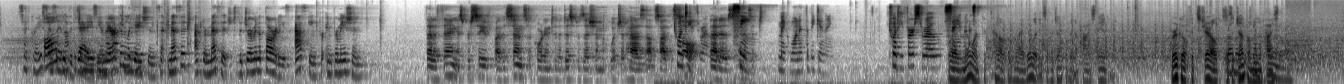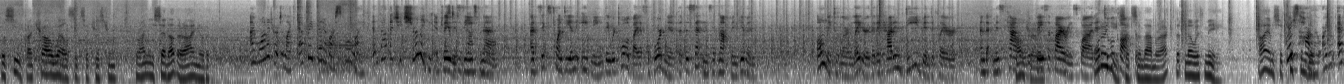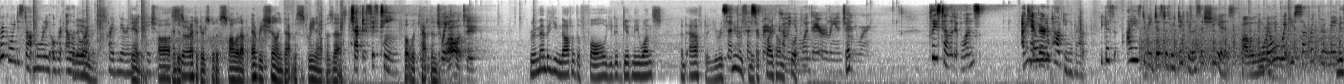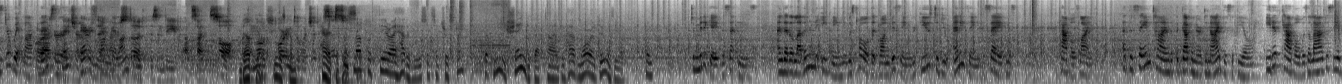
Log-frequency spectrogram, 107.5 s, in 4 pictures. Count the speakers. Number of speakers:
6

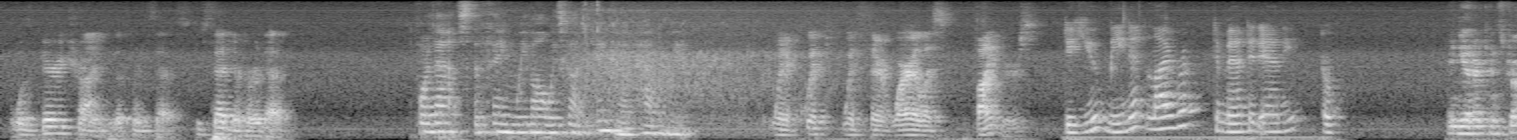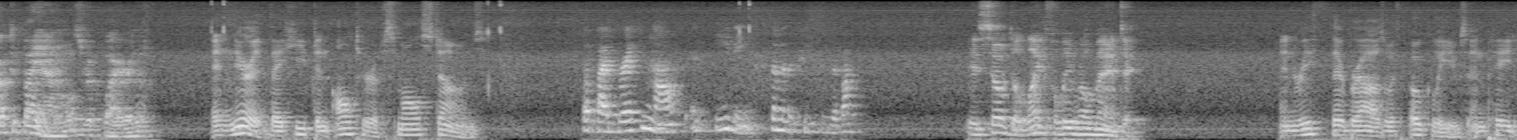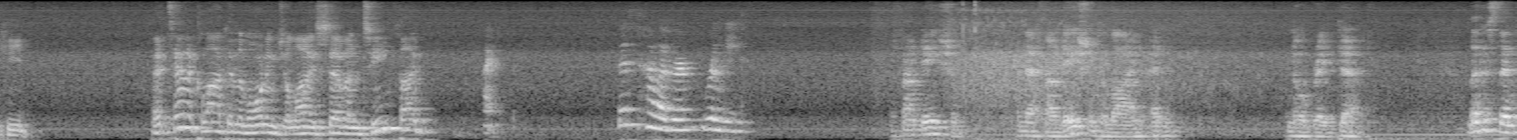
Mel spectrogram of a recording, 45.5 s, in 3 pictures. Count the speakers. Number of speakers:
8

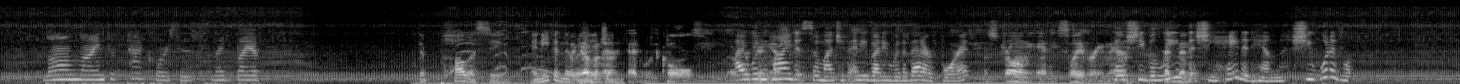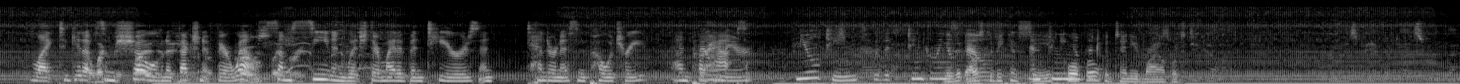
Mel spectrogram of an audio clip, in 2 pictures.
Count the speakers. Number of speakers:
5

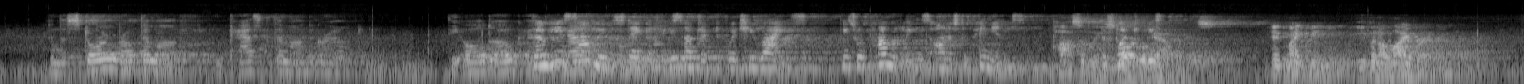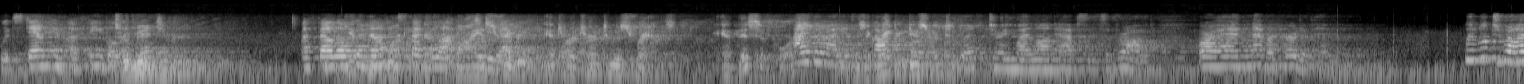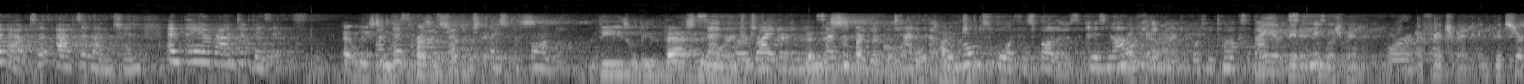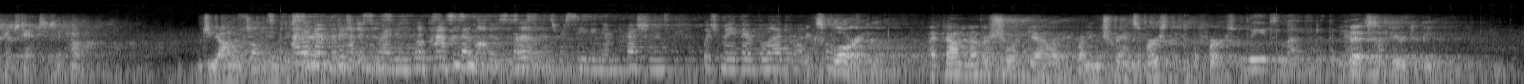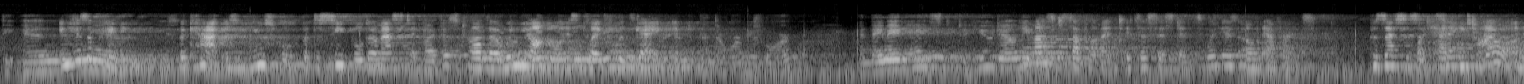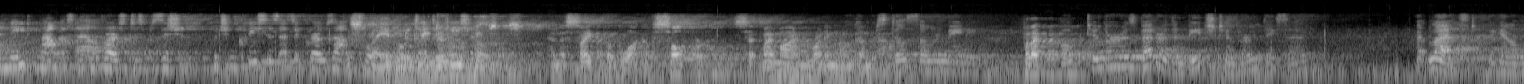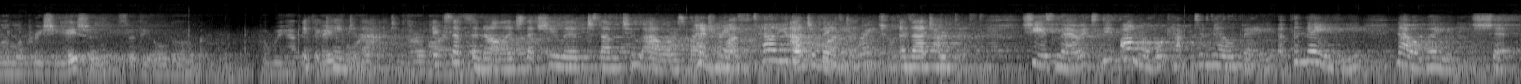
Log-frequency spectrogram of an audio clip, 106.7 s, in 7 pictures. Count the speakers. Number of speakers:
6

